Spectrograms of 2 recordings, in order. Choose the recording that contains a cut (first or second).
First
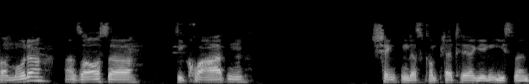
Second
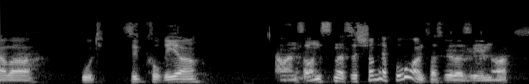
second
